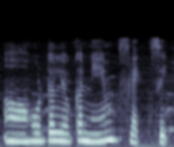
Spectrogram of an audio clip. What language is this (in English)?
Telugu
